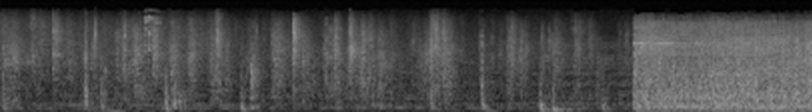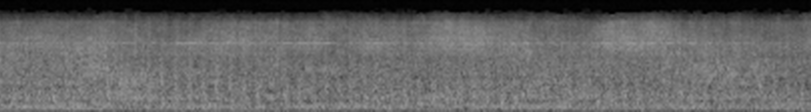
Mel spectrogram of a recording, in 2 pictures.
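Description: Faint irregular clicks and knocks, then, about four seconds in, an abrupt cut to a helicopter running, loud and steady.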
